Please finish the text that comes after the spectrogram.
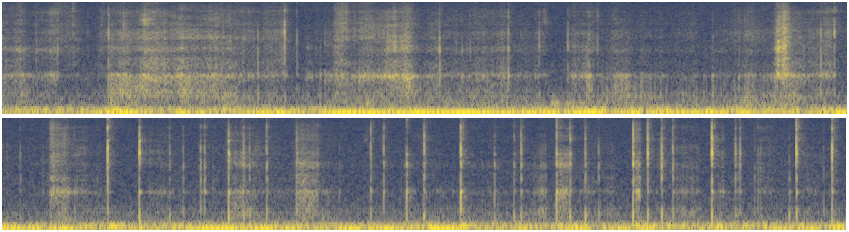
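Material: Plastic.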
